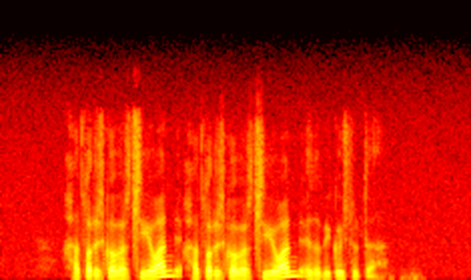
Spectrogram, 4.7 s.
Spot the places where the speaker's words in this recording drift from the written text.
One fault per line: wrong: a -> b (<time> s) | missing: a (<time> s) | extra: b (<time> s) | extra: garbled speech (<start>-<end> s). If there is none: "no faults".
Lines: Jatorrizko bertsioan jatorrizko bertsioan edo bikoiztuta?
no faults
